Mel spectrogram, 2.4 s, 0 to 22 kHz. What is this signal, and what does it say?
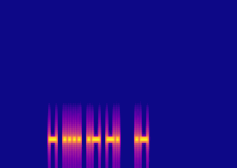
Morse code, heard as a keyed tone, about 50 wpm, 700 Hz. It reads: THAN A
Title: Sets of 2 Words 50wpm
